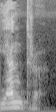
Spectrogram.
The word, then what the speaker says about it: yantra: but the standard pronunciation is yantra, and Kotriya.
